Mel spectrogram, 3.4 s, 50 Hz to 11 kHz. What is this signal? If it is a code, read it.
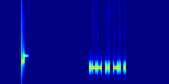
Morse code, heard as a keyed tone, about 43 wpm, 700 Hz. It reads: WINE
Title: Four Letter Words - 45wpm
